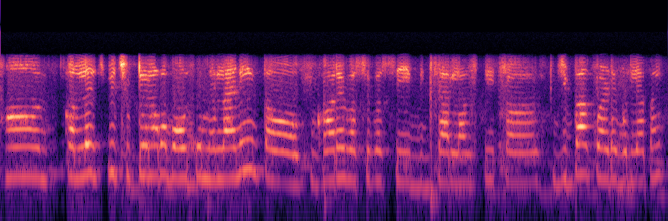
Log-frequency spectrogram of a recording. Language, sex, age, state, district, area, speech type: Odia, female, 18-30, Odisha, Ganjam, urban, conversation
